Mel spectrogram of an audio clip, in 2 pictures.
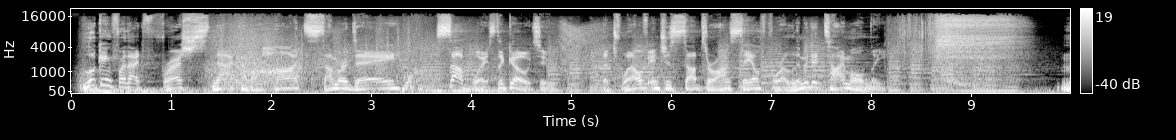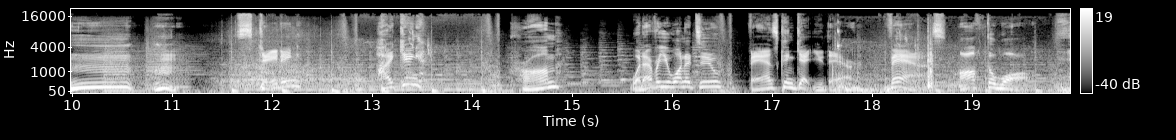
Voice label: Commercial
